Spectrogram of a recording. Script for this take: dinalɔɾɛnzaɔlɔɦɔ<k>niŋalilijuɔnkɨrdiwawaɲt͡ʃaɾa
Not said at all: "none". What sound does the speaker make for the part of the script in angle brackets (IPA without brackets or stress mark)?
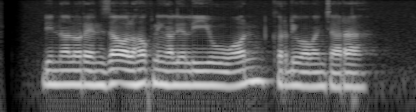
k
